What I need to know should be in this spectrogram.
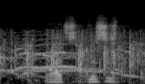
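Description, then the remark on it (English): A canned applause effect played from a sound-effect button: a dense, steady wash of crowd clapping with cheering and whooping voices rising over it, loud throughout the short burst. “I have two applause.”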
